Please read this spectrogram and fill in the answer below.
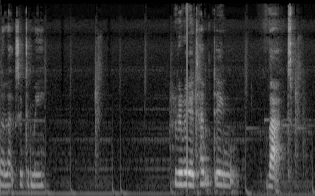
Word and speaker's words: Alexa Demie: to be attempting that Alexa to me is how you say her name Alexa to me I'm gonna be attempting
